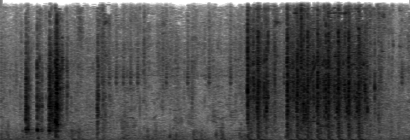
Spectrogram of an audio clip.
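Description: Gunfire erupts in a video game, with rapid bursts of shots and clattering impacts, a quieter volley early and a louder sustained barrage in the second half, fairly close and without clear talk.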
